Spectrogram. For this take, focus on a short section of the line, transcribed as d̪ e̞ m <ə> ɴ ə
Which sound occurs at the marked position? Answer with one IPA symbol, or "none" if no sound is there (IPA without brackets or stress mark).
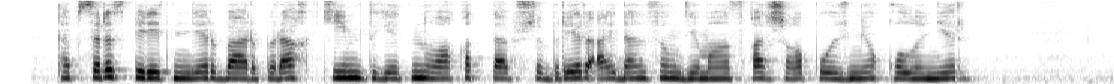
ɑ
